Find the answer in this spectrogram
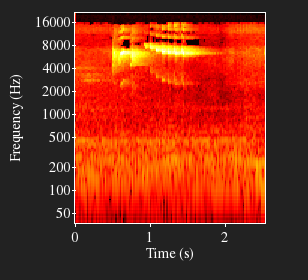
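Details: Kolibri wulung (Van Hasselt's sunbird) in a lure recording, one thin, very high phrase: a sharp note, then a fast buzzy trill that slides gently downward for about a second, with a brief high click near the end.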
